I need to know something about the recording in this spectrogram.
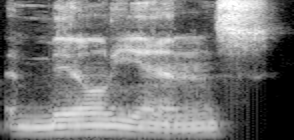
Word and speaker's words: millions: Now, something I'm reminded of reading these words again, there's a Y sound, right? In both of these words, millennials, millions. We don't spell it with a Y.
